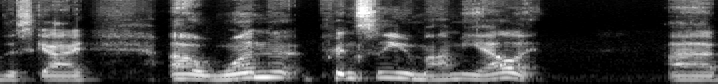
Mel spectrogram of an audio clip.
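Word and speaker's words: Umanmielen: guy uh one princely Umami Ellen uh people struggle to pronounce that last name uh again it's Umami Ellen for those who struggle uh the pass rusher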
